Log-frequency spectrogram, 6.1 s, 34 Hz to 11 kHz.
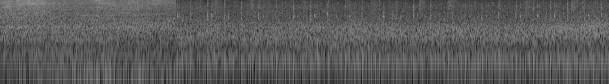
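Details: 1954 Ford Crestline Victoria, 239ci V8, manual with overdrive: the engine fires and settles into a steady, even low burble with no knocks or misses; a healthy, smooth idle.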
